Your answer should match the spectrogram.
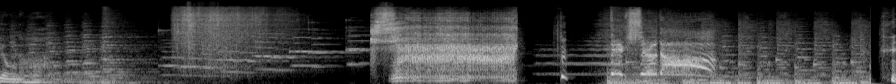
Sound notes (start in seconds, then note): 1.7 rustle rustle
